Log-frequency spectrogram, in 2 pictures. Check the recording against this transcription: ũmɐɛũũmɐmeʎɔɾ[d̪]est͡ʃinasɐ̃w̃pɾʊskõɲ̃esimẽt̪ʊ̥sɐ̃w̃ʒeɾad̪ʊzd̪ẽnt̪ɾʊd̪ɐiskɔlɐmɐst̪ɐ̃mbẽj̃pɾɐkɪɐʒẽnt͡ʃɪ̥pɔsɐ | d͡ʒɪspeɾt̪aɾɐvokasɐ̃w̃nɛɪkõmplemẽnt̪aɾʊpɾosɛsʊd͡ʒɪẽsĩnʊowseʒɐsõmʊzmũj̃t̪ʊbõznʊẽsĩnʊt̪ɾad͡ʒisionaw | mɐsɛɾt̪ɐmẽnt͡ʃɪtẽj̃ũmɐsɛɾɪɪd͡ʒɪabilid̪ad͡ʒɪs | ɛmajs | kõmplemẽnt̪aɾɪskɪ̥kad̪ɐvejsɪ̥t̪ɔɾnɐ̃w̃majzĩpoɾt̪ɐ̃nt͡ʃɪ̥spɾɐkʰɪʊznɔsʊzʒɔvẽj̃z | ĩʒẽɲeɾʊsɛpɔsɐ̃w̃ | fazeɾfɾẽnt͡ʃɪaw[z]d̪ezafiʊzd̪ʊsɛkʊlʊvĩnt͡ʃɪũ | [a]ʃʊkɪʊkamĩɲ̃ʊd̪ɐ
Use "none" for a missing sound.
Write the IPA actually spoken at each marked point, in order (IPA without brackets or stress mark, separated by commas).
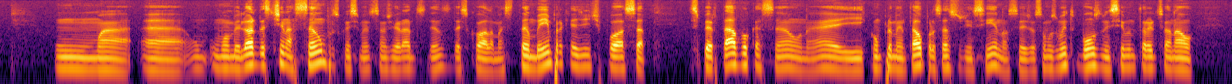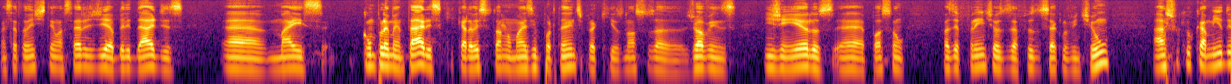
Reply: d̪, z, a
